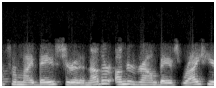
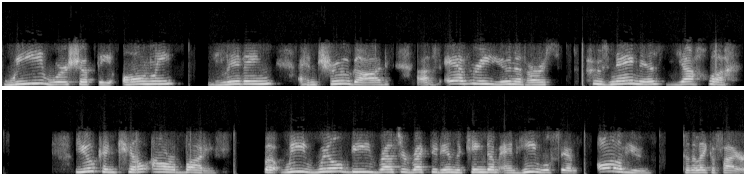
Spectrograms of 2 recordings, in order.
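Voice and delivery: ordinary delivery

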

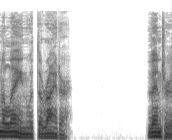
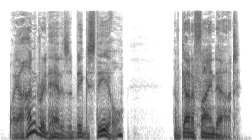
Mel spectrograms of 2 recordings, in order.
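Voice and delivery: usual speaking voice

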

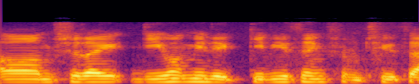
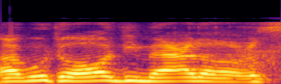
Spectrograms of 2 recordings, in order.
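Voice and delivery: put-on voice, bit of Austrian accent, higher, louder; 5 semitones higher, 4 dB louder than usual. Doing a requested Animaniacs character voice: Nils voice. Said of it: "do your Nils voice".

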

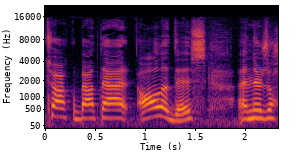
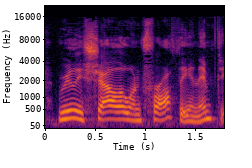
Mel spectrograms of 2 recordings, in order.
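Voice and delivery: ordinary talk

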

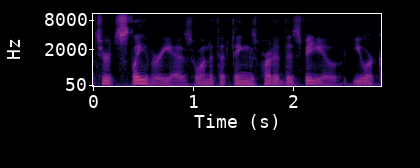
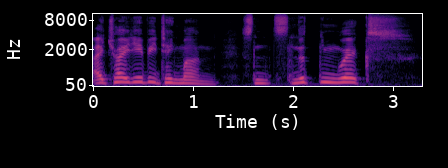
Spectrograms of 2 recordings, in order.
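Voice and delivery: put-on Jamaican accent, much higher, louder; 8 semitones higher, 11 dB louder than usual. Redoing a quoted line from a subtitled scene, Jamaican accent. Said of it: "I forgot to do my Jamaican accent".

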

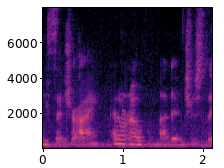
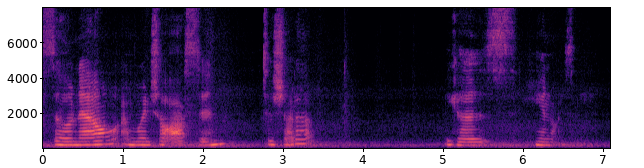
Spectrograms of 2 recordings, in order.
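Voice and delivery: flat, dead-level monotone drone, very slow, dragged out. Saying a line the way they were told to: monotone, very slow. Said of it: "You gotta say it like all monotone, very slow".

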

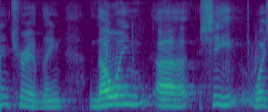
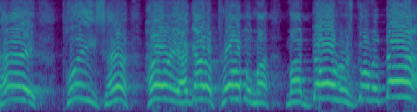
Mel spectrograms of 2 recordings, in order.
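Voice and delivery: loud, high, stumbling put-on desperate begging; 10 semitones higher, 10 dB louder than usual. Retelling a father's plea to Jesus for his dying daughter: acting out a desperate begging plea. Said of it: "he's begging Jesus".

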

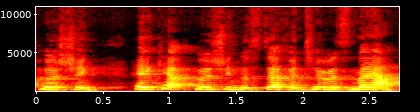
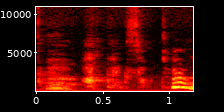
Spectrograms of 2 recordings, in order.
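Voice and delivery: slow, hushed, very quiet whisper; 12 semitones higher, 13 dB quieter than usual. Narrator reading Lavender answering Matilda while watching a contest, whispered reply. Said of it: "Lavender whispered back".

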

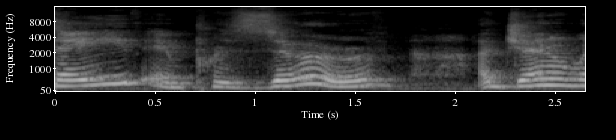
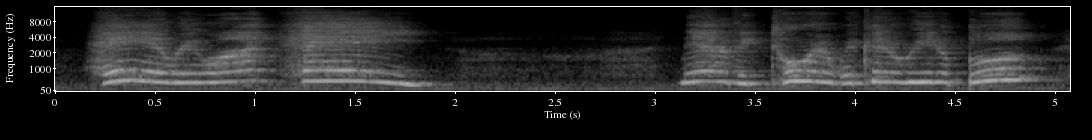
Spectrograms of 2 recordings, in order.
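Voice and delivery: very high-pitched hand-puppet character voice; 10 semitones higher than usual. Speaking as her pink hand puppet, greeting everyone: pink hand-puppet voice. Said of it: "her PINK hand-puppet [name]".

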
